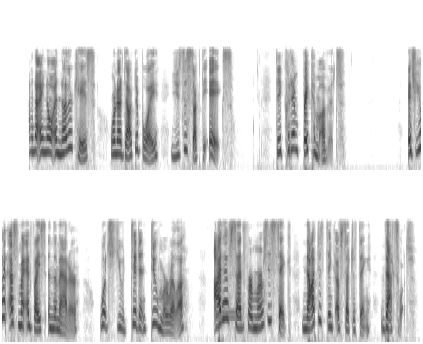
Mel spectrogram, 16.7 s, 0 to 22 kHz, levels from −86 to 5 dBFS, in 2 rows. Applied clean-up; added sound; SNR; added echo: neural mask model DeepFilterNet 3.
